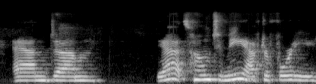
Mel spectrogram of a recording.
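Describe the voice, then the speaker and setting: A woman's somewhat breathy voice at a medium pitch, moderate pace and fairly even intonation. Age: 60s. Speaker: communications coach and former radio performer. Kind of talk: panel discussion.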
